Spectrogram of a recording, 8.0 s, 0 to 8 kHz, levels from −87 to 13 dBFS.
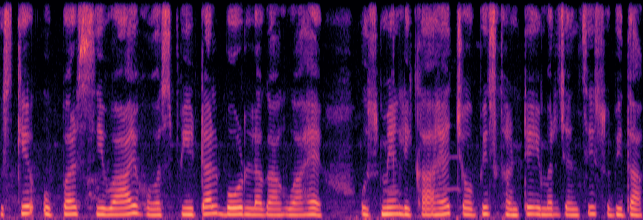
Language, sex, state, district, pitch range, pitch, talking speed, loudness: Hindi, female, Jharkhand, Deoghar, 220-240 Hz, 230 Hz, 110 wpm, -15 LUFS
